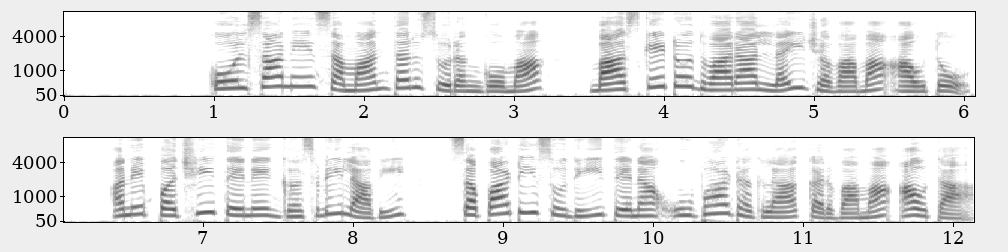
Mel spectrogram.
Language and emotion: Gujarati, neutral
